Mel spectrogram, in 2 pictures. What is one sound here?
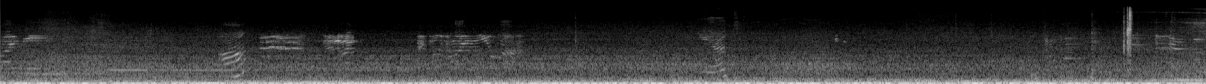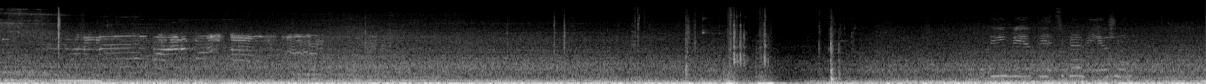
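A car drives steadily along a highway, its engine and tyres rumbling low.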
